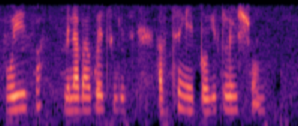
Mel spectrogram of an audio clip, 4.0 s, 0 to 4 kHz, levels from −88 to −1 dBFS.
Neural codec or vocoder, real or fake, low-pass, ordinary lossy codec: codec, 44.1 kHz, 7.8 kbps, DAC; fake; 3.6 kHz; none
